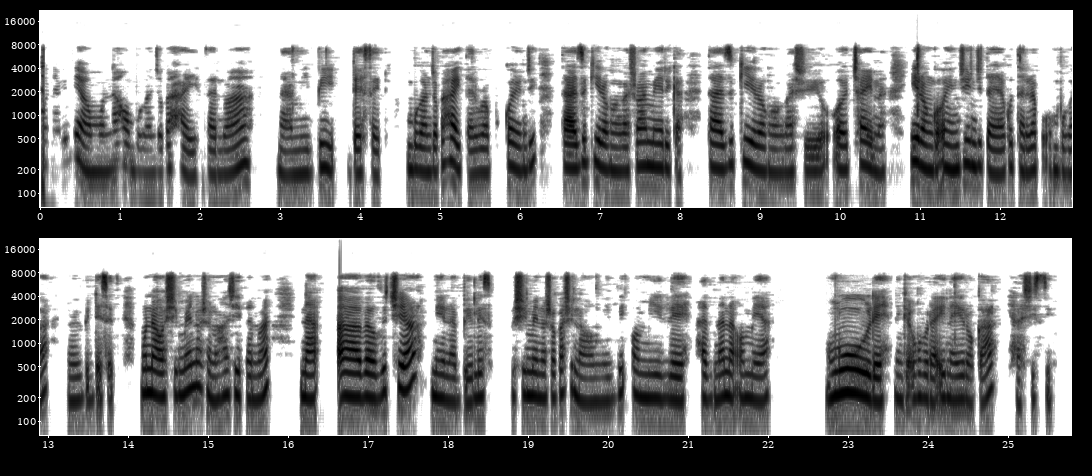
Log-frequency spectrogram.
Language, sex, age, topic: Oshiwambo, female, 18-24, agriculture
